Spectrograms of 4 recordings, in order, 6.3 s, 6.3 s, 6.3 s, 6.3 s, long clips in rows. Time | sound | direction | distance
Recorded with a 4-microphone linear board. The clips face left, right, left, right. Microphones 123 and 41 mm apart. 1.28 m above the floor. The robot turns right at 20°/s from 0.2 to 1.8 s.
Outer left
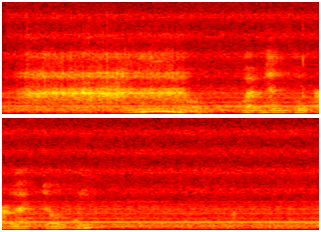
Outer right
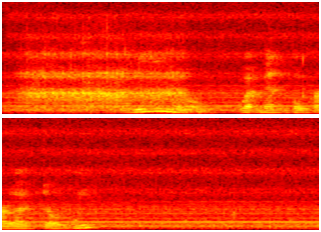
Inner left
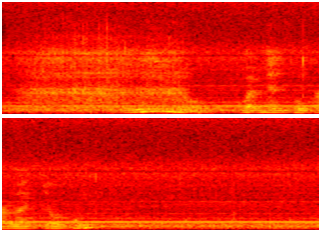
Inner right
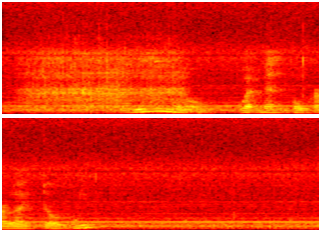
1.2 | a woman speaking | 65° right (ahead or behind) | 5 m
